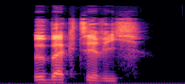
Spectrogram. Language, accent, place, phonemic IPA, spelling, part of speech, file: French, France, Lyon, /ø.bak.te.ʁi/, eubactérie, noun, LL-Q150 (fra)-eubactérie.wav
- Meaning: eubacterium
